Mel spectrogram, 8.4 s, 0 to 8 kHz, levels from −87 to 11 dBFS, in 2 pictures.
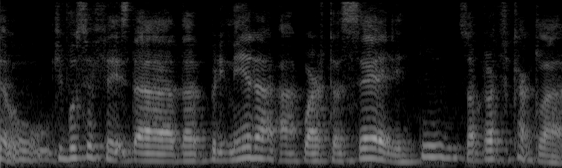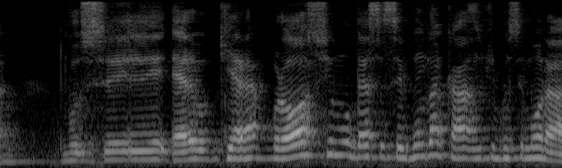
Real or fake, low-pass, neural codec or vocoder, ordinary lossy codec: fake; none; codec, 16 kHz, 2 kbps, FunCodec, trained on LibriTTS, 25 frames a second; none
